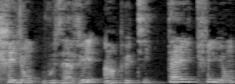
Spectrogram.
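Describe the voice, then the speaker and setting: In a medium pitch, a woman speaks at a very slow pace. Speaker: makeup seller and beauty vlogger. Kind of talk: makeup tutorial. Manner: casual, hesitant with fillers.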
